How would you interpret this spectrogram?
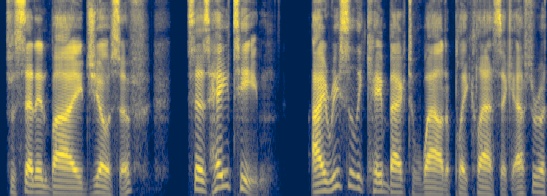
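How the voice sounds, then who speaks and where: A man's voice: fairly low pitch, no room sound. A man hosting a casual gaming podcast, speaking conversationally into a close mic. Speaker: podcast host.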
